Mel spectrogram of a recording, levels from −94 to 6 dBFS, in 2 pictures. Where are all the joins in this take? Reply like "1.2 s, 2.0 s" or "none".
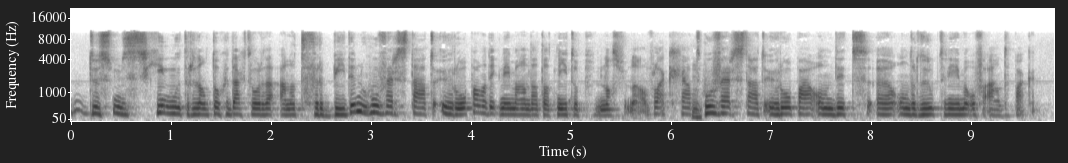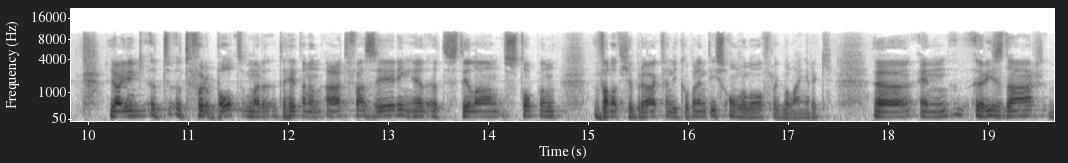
6.3 s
